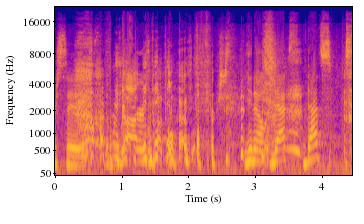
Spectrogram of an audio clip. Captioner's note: laughing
